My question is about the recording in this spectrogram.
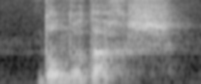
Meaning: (adjective) Thursday; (adverb) synonym of 's donderdags; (noun) genitive singular of donderdag
- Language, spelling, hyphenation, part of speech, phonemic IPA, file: Dutch, donderdags, don‧der‧dags, adjective / adverb / noun, /ˈdɔn.dərˌdɑxs/, Nl-donderdags.ogg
